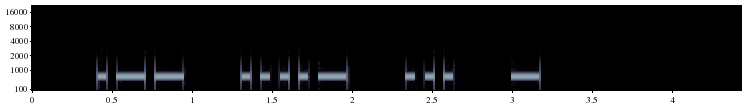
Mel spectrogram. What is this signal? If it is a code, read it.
Morse code, heard as a keyed tone, about 20 wpm, spaced as for 15 wpm, 700 Hz. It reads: W4ST
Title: 147 Lesson 24g - Letter y - Call Signs 20wpm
